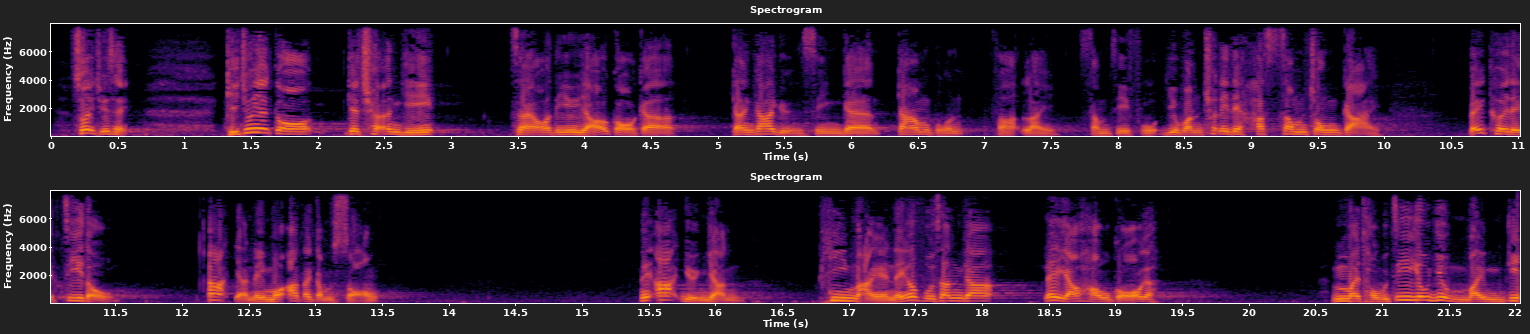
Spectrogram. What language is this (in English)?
Cantonese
